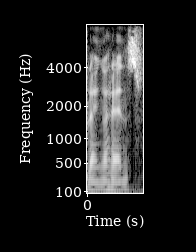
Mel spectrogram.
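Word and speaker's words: Langerhans: Have the cells called islets of लैंगरहंस जिसमें S silent है, चार सेल्स हैं, alpha beta gamma delta, beta 65, alpha 15, gamma delta और एक है एफ सेल।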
